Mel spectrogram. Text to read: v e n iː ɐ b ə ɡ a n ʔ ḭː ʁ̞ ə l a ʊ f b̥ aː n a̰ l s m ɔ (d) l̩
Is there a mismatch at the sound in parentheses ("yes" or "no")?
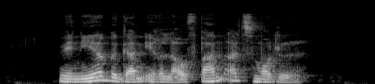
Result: no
